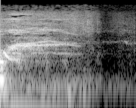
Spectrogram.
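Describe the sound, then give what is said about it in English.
A single sneeze bursts out loudly, then trails off into a breathy, hissing fade over about a second, followed by near silence. “Bless you.”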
